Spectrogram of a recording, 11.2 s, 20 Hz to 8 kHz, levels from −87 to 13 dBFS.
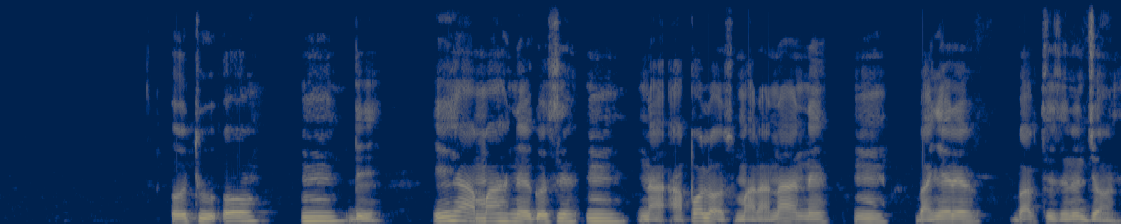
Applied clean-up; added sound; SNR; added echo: none; none; none; none.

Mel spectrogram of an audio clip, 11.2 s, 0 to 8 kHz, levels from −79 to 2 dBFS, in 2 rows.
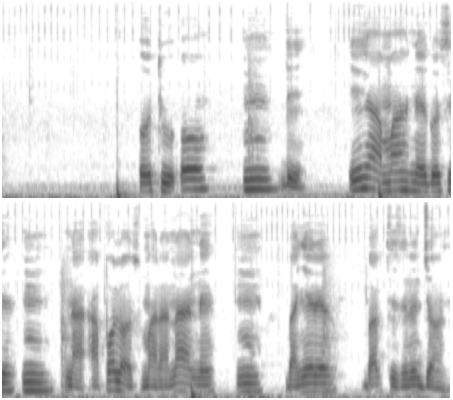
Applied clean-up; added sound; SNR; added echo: none; Drum kit + Bicycle; 10 dB; none.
